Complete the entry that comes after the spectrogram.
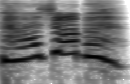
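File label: Voice Emo Inspire Team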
